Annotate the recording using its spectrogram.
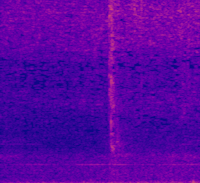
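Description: Low, steady rumble of a semi-truck's diesel engine idling.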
